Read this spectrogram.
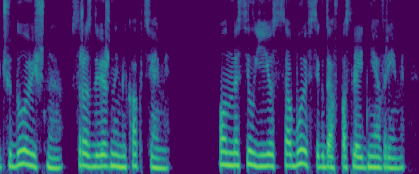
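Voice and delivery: ordinary delivery, nothing marked

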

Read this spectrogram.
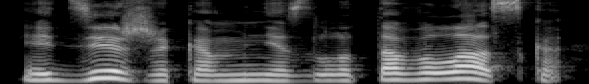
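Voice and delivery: put-on slow, slurred drunken call; drunken beckoning. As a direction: drawl it out drunk and lustful. Drunk man beckons heroine.

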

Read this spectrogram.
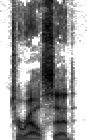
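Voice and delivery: usual speaking voice

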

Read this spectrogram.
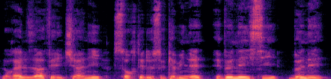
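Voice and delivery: loud, high, imperious summons; commanding cry. A narrator's reading. Count ordering Lorenza out of the cabinet, commanding cry. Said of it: "cria le comte, dominant tout".

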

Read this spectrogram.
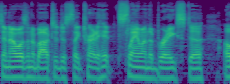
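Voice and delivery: ordinary delivery

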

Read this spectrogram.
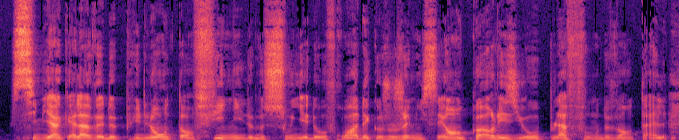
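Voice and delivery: mock-tragic storytelling with swelling phrases; theatrical, lilting account of an ordeal; self-dramatising cat. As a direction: recite your suffering with relish.

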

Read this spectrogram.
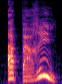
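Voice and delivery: a sudden astonished outburst; startled exclamation. Acted. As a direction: cry it out, caught off guard. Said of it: "s'écria Sir Hassel".

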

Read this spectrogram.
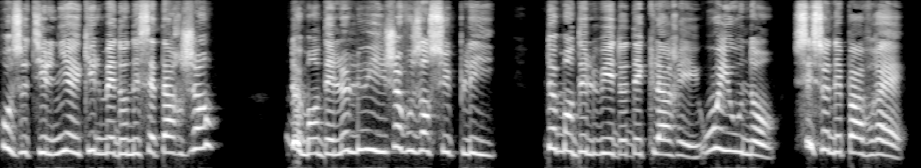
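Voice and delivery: loud, high, desperate pleading; heart-rending appeal. A narrator's reading. Kit implores the gentlemen to question Brass, heart-rending appeal. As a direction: beg them at full voice to make him answer. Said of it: "dit Kit d'une voix déchirante".

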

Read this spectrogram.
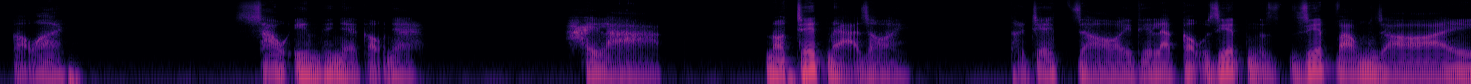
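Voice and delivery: low, soft fretting; timid worry. Acted. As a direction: murmur anxiously. Phọt timidly worried. (thì thào lo lắng)

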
